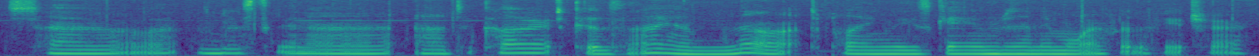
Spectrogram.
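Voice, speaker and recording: Her medium-pitched voice is mellow, creaky, and flat as she speaks gently near the microphone, hosting an ASMR tarot livestream. Taking her time, she keeps up relaxed chatter aimed at her viewers and greets them by name.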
